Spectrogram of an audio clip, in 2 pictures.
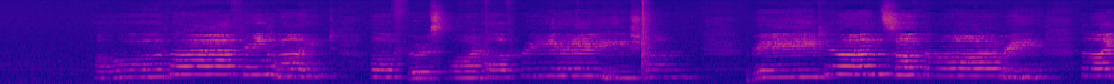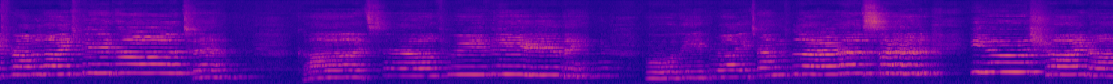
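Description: A woman's solo voice singing a hymn without accompaniment, in phrases of a few seconds with short breaths between.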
